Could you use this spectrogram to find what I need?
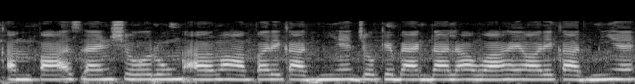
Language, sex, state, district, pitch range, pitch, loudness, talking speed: Hindi, female, Bihar, Patna, 220-230 Hz, 225 Hz, -12 LUFS, 180 wpm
